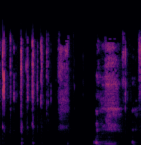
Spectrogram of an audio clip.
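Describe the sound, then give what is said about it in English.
Someone types a message on a computer keyboard in a quick, uneven run of light clicks, followed by a short pause and a brief voice. “Hold on. I'm gonna type it to you.”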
